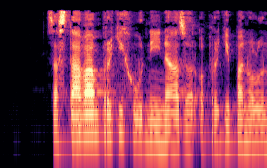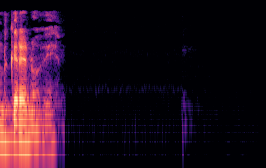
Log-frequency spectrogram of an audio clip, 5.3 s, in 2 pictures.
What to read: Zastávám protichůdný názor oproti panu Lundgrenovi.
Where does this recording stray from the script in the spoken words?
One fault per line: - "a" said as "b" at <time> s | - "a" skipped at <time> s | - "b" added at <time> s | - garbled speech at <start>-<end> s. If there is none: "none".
none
